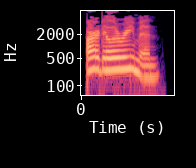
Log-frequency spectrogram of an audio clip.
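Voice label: "artillerymen", English, British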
